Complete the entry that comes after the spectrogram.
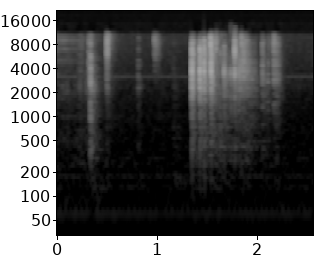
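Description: Two dice rolled for a save in the Warhammer Quest: Silver Tower board game, with a few light taps and then a quick clattering burst of bouncing clicks that settles, faint and close.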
